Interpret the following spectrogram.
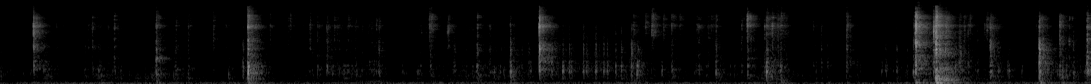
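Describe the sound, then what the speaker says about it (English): Hard plastic being cut by hand during an airsoft rifle upgrade, heard as a scatter of sharp clicks and snaps in irregular bursts, close and fairly quiet with no talking. "Then you take a piece of this hard plastic. So let me just cut a little piece off."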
